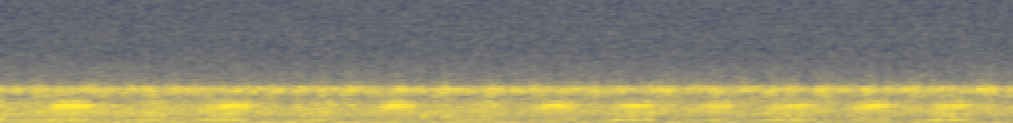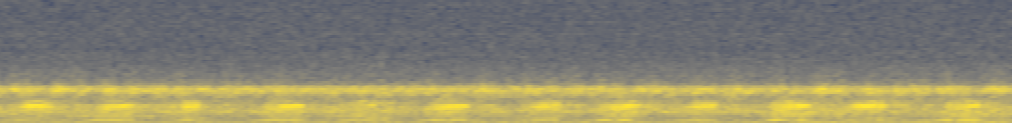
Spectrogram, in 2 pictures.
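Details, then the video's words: Frogs calling before dawn during the monsoon rains by the Deokso interchange of a highway in South Korea, light fog, little traffic; many overlapping short croaks repeat steadily in a dense chorus over a constant background hum. "장마 중인 새벽 고속도로 덕소IC에 어둠을 가득 채운 개구리 소리"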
